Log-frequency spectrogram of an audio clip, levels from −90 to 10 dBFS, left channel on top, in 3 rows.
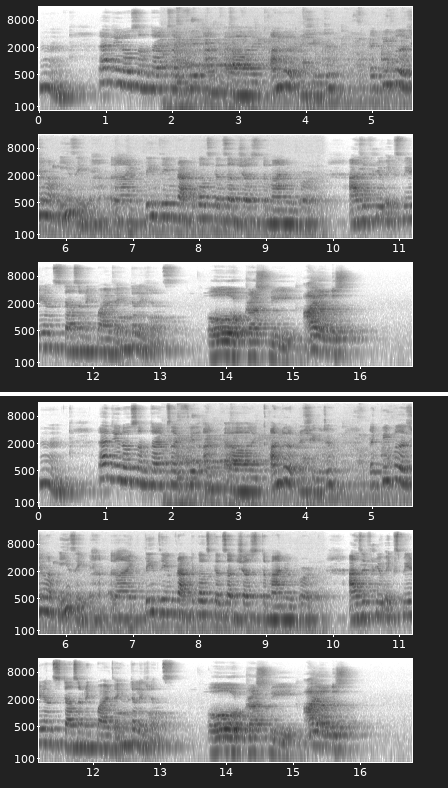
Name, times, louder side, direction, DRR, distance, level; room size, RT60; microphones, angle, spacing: voice 1, 0.0-13.2, right 2 dB, 30° right, 5 dB, 0.3 m, -25 dB
sound 1, 1.8-9.9, left 1 dB, 70° left, 0.8 m, -33 dB
voice 2, 13.7-15.8, equal, 35° left, -7 dB, 1.2 m, -22 dB
3.9 x 2.5 x 2.6 m, 1.1 s
head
